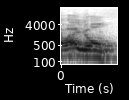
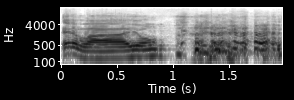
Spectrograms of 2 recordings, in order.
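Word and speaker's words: Elaion: nossa linha automotiva leve é o correto é Lon mas no Nordeste é Elon Elion Elon que confunde muito com leão né L E aí oor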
